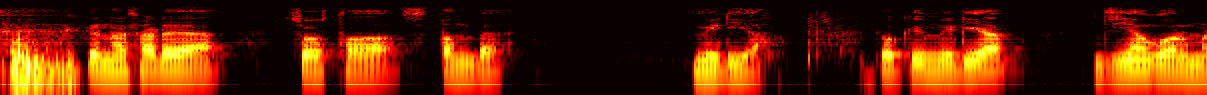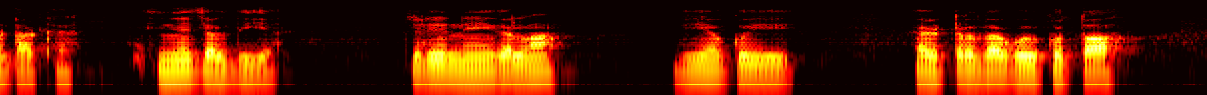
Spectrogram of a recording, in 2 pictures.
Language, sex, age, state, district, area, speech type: Dogri, male, 45-60, Jammu and Kashmir, Jammu, rural, spontaneous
